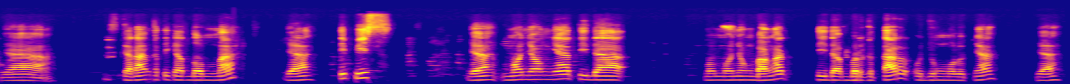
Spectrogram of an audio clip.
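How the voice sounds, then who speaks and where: A man's voice: medium pitch, slow, pauses often, no echo, muffled recording. A man teaching Quran recitation in an online class, patiently demonstrating each letter sound over and over. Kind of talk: online tajwid lesson.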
